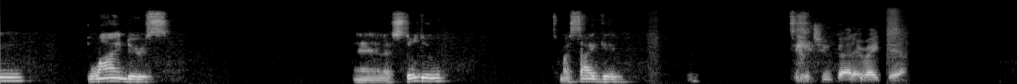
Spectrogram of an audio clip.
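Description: A man speaks with animation over an online call, in short bursts.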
